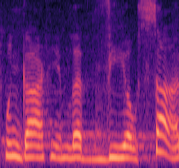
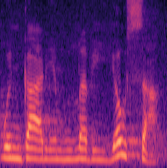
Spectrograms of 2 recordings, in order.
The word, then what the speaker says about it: Wingardium Leviosa: pronunciation of the charm she tells her on its Wingardium Leviosa not Wingardium Leviosa and again we cite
